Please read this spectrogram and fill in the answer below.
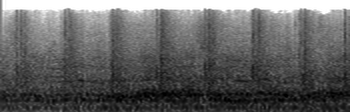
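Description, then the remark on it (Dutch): A dense crowd of fanatical football fans in section G behind the goal at the NAC stadium in Breda, Netherlands, on a Friday evening roars and chants continuously, with rhythmic bursts of clapping or stomping roughly every half second over a steady, loud wall of voices. “We staan in vak G achter het doel tussen de fanatieke fans. Niemand zit ook maar een seconde stil.”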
